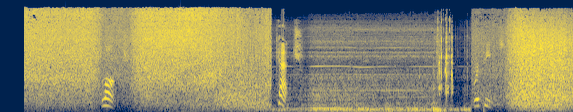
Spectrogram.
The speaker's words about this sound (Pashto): دا په بحیره روم کې د لنګر انداز یو ایس ایس جارج ایچ ډبلیو بش په نوم د امریکای سمندري جنگي بیړۍ نه د پرواز کوونکو بمبار جهازونو غوږونه وو.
